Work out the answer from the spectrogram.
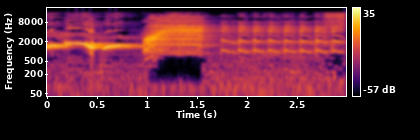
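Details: Laughingthrush singing a forest-style song used for voice training: clear whistled notes around a steady pitch, then a brief buzzy rasp, then a rapid series of short repeated chirping notes.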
